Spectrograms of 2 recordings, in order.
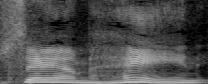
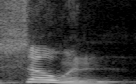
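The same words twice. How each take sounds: First: It is pronounced the way it is spelled. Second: It is pronounced unlike its spelling. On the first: The speaker calls it wrong. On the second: The speaker calls it right.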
